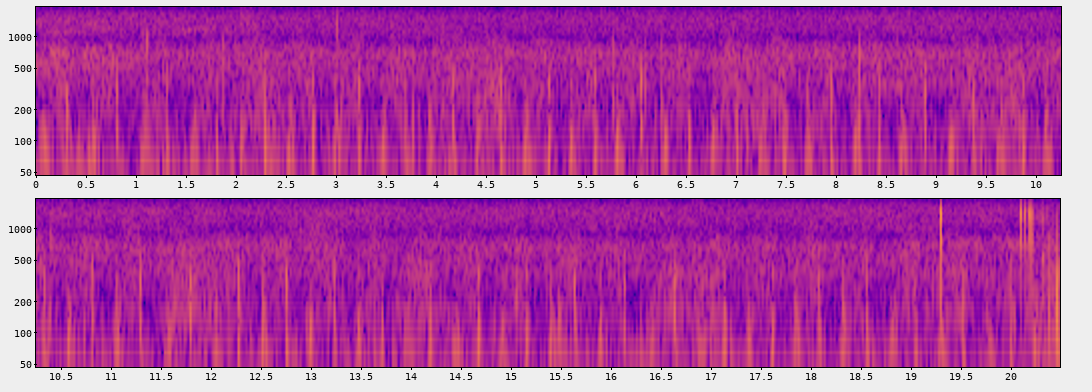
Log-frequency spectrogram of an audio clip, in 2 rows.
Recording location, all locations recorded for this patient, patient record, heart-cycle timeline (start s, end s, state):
mitral valve (MV)
aortic valve (AV)+pulmonary valve (PV)+tricuspid valve (TV)+mitral valve (MV)
#Age: Child
#Sex: Female
#Height: 88.0 cm
#Weight: 12.5 kg
#Pregnancy status: False
#Murmur: Present
#Murmur locations: aortic valve (AV)+mitral valve (MV)+pulmonary valve (PV)+tricuspid valve (TV)
#Most audible location: tricuspid valve (TV)
#Systolic murmur timing: Holosystolic
#Systolic murmur shape: Plateau
#Systolic murmur grading: II/VI
#Systolic murmur pitch: Low
#Systolic murmur quality: Blowing
#Diastolic murmur timing: nan
#Diastolic murmur shape: nan
#Diastolic murmur grading: nan
#Diastolic murmur pitch: nan
#Diastolic murmur quality: nan
#Outcome: Abnormal
#Campaign: 2015 screening campaign
0.00	0.34	unannotated
0.34	0.52	diastole
0.52	0.64	S1
0.64	0.78	systole
0.78	0.86	S2
0.86	1.04	diastole
1.04	1.16	S1
1.16	1.28	systole
1.28	1.38	S2
1.38	1.54	diastole
1.54	1.62	S1
1.62	1.78	systole
1.78	1.86	S2
1.86	2.04	diastole
2.04	2.14	S1
2.14	2.26	systole
2.26	2.36	S2
2.36	2.49	diastole
2.49	2.59	S1
2.59	2.70	systole
2.70	2.80	S2
2.80	2.96	diastole
2.96	3.08	S1
3.08	3.20	systole
3.20	3.28	S2
3.28	3.44	diastole
3.44	3.54	S1
3.54	3.68	systole
3.68	3.76	S2
3.76	3.90	diastole
3.90	4.02	S1
4.02	4.14	systole
4.14	4.22	S2
4.22	4.38	diastole
4.38	4.50	S1
4.50	4.62	systole
4.62	4.72	S2
4.72	4.86	diastole
4.86	4.95	S1
4.95	5.06	systole
5.06	5.18	S2
5.18	5.32	diastole
5.32	5.42	S1
5.42	5.56	systole
5.56	5.64	S2
5.64	5.77	diastole
5.77	5.87	S1
5.87	5.98	systole
5.98	6.10	S2
6.10	6.26	diastole
6.26	6.36	S1
6.36	6.50	systole
6.50	6.58	S2
6.58	6.74	diastole
6.74	6.86	S1
6.86	6.96	systole
6.96	7.06	S2
7.06	7.20	diastole
7.20	7.32	S1
7.32	7.46	systole
7.46	7.54	S2
7.54	7.68	diastole
7.68	7.80	S1
7.80	7.92	systole
7.92	8.02	S2
8.02	8.16	diastole
8.16	8.26	S1
8.26	8.38	systole
8.38	8.48	S2
8.48	8.62	diastole
8.62	8.72	S1
8.72	8.84	systole
8.84	8.94	S2
8.94	9.10	diastole
9.10	9.22	S1
9.22	9.34	systole
9.34	9.44	S2
9.44	9.60	diastole
9.60	9.72	S1
9.72	9.82	systole
9.82	9.92	S2
9.92	10.06	diastole
10.06	10.18	S1
10.18	10.30	systole
10.30	10.40	S2
10.40	10.54	diastole
10.54	10.66	S1
10.66	10.76	systole
10.76	10.86	S2
10.86	11.02	diastole
11.02	11.14	S1
11.14	11.26	systole
11.26	11.34	S2
11.34	11.54	diastole
11.54	11.66	S1
11.66	11.75	systole
11.75	11.86	S2
11.86	12.00	diastole
12.00	12.12	S1
12.12	12.24	systole
12.24	12.34	S2
12.34	12.50	diastole
12.50	12.60	S1
12.60	12.71	systole
12.71	12.82	S2
12.82	12.95	diastole
12.95	13.04	S1
13.04	13.18	systole
13.18	13.28	S2
13.28	13.44	diastole
13.44	13.54	S1
13.54	13.66	systole
13.66	13.76	S2
13.76	13.94	diastole
13.94	20.50	unannotated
